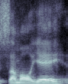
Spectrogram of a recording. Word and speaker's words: sommelier: Dave, you mentioned that you are a level 2 sommelier. Is I pronounce that correctly? – Yes, I've got my I've forgotten the name of it, the little tin cup, the Vin to something.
